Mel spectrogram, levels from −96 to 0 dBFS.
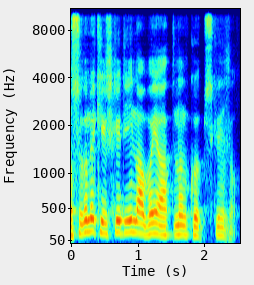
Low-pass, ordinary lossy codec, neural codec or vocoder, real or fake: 9.9 kHz; none; autoencoder, 48 kHz, 32 numbers a frame, DAC-VAE, trained on Japanese speech; fake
